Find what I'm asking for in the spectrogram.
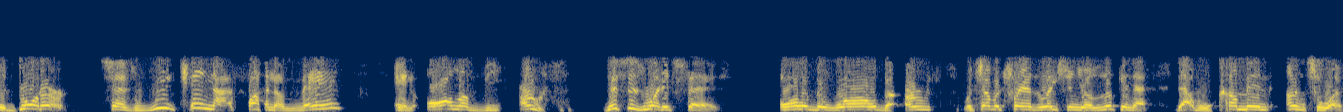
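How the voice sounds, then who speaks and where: A man speaks with a New York accent. His pitch is high and his loudness very even. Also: lively intonation, fairly slow pace. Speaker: religious debater. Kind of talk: phone-in debate.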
